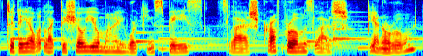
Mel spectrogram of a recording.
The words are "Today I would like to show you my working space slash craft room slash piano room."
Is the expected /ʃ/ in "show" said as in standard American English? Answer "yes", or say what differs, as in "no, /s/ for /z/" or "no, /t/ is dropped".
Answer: yes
